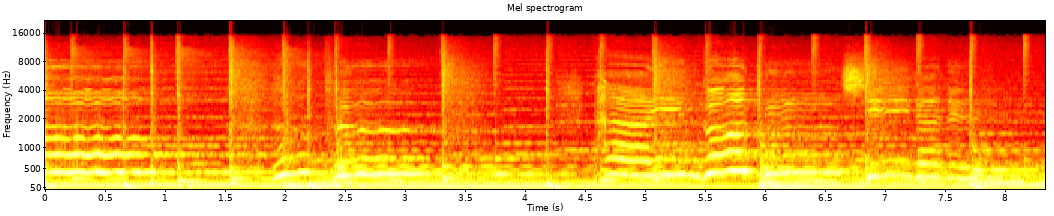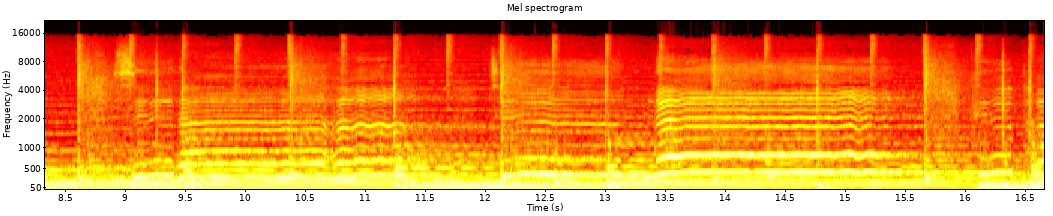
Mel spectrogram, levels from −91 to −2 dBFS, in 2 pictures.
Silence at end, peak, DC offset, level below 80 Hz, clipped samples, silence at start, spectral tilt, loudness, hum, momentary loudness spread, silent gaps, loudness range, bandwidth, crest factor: 0 s; 0 dBFS; under 0.1%; -22 dBFS; 0.3%; 0 s; -6 dB/octave; -10 LUFS; none; 5 LU; none; 2 LU; 16 kHz; 8 dB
